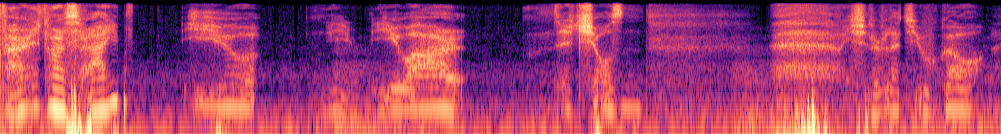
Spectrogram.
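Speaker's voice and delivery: put-on hushed, faint, whispered little girl's voice. Voicing a dying enemy reaching into a listener's mind, faint little girl whisper. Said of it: "the faint whispers of now a little girl".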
